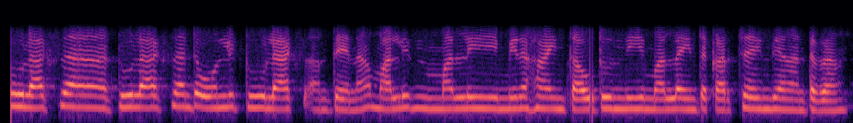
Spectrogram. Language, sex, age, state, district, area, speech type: Telugu, female, 30-45, Telangana, Karimnagar, rural, conversation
